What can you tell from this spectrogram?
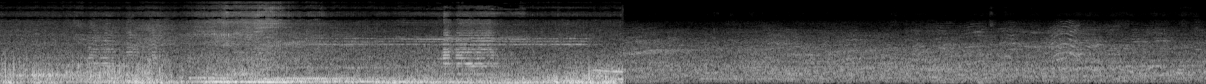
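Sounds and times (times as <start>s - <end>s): road traffic engine noise: 0.0s - 6.3s
vehicle horn honking: 0.7s - 6.3s.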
